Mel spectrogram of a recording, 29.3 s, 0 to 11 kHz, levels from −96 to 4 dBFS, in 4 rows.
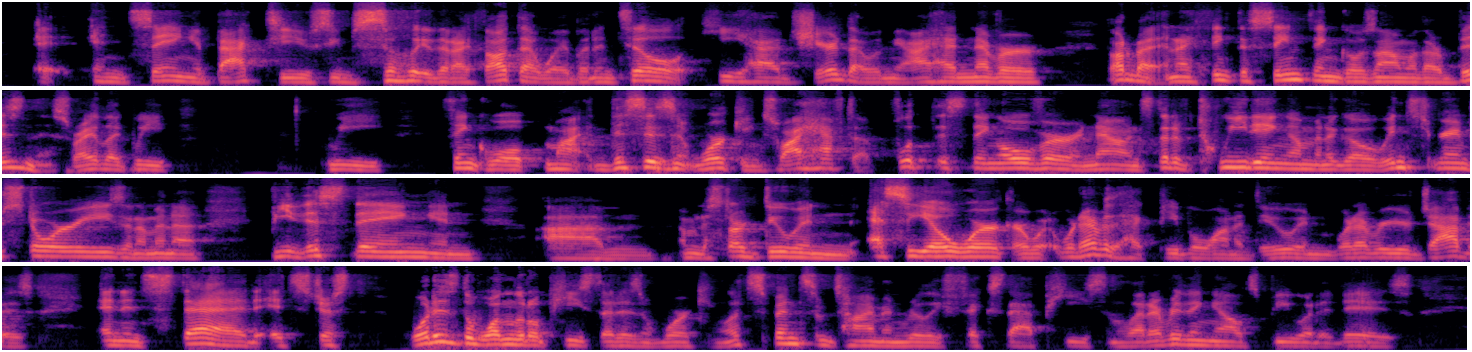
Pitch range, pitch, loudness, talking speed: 115-160 Hz, 130 Hz, -29 LUFS, 255 wpm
